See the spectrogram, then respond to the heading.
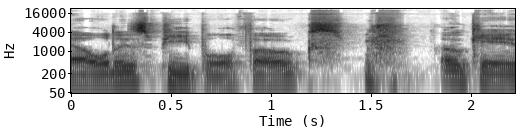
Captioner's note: chuckles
